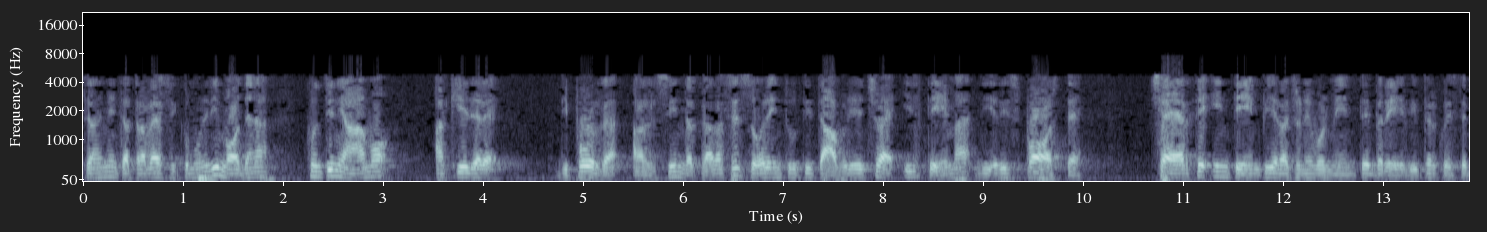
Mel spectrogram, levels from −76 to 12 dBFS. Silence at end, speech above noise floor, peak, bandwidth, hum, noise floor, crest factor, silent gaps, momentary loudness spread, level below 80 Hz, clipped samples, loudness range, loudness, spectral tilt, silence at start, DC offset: 0 s; 32 dB; 0 dBFS; 8 kHz; none; -43 dBFS; 12 dB; none; 9 LU; -34 dBFS; 0.4%; 2 LU; -12 LUFS; -7.5 dB/octave; 0 s; under 0.1%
